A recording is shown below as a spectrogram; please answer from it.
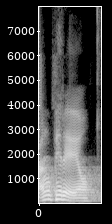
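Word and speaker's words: Ampère: 많아 과학자들 이름 땁니다 사실 암페어가 앙페르에요 낭패를 스펠링을 다른 방식으로 읽으면 암페어로 읽힌단 말이야 그래서 안 배워 쓴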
